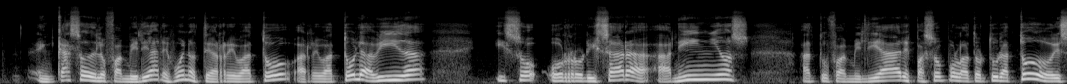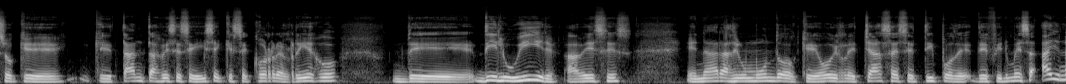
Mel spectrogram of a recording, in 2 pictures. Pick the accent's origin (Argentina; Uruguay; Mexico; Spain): Uruguay; que somos todos uruguayos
